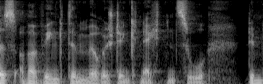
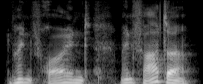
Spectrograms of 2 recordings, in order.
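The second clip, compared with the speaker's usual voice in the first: joyful cry; 7 semitones higher, 4 dB louder, slower than usual. A narrator's reading. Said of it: "rief Georg, indem er freudig errötete".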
